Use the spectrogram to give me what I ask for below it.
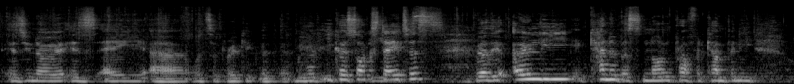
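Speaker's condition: No condition

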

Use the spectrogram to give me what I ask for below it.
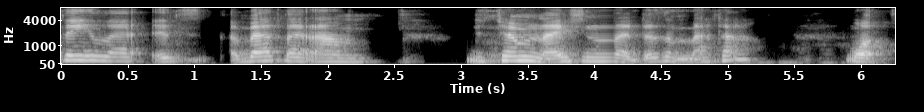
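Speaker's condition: Slurred speech after brainstem stroke, mild; initially unable to talk, relearned speech, now mild slurring, not very obvious

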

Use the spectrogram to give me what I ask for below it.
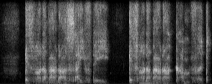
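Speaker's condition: Laryngectomy after cancer; voice box removed after cancer, cancer survivor; speaks and street preaches without voice box

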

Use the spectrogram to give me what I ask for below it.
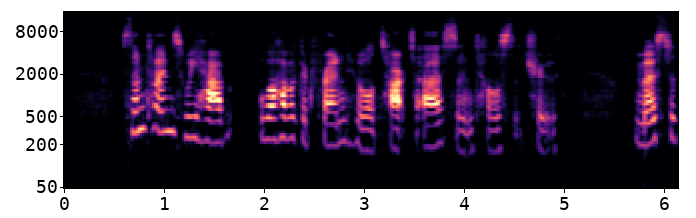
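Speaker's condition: Cleft lip and palate; clear speech

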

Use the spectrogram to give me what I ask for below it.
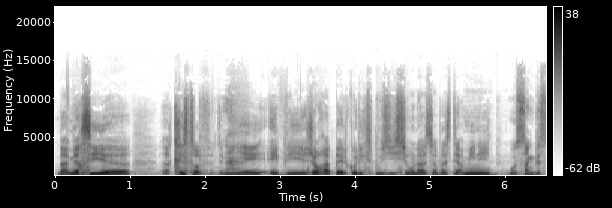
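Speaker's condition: No condition

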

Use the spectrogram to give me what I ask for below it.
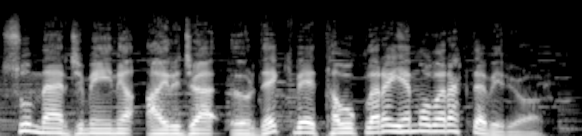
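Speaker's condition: No condition

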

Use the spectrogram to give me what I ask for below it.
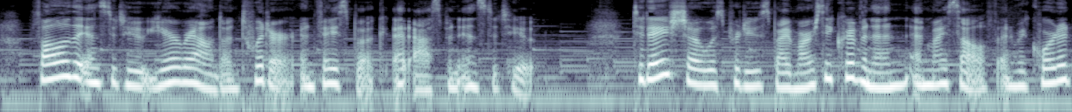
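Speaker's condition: No condition

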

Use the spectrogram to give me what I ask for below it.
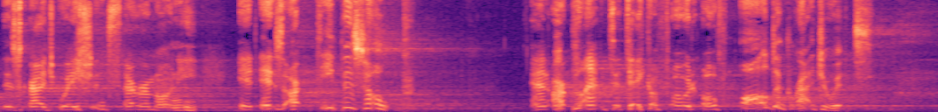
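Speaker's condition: Dysphonia; not painful

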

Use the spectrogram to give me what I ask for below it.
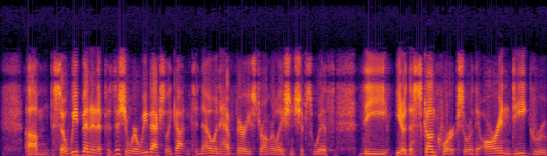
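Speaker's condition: No condition

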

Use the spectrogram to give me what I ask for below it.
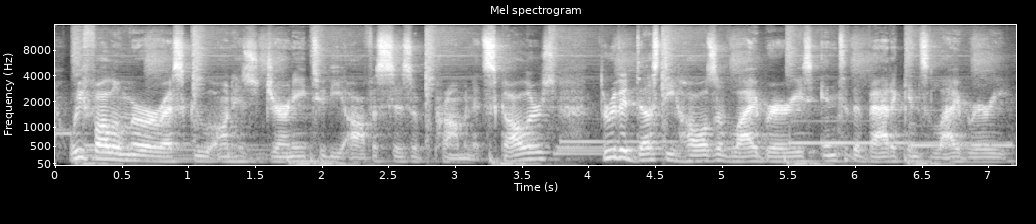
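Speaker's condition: No condition

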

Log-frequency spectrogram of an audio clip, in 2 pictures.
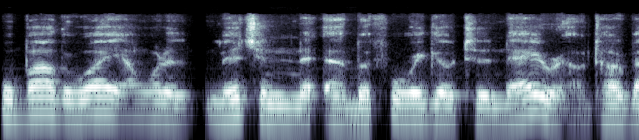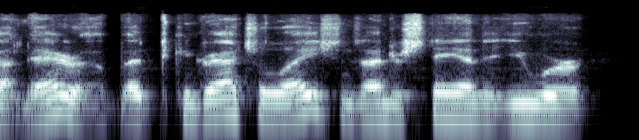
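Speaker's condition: No condition

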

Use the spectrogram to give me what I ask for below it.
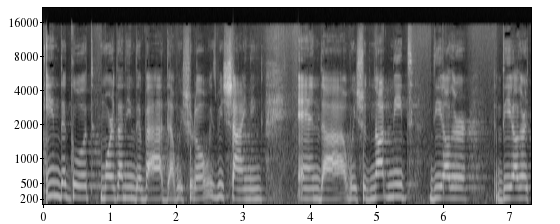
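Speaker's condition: No condition

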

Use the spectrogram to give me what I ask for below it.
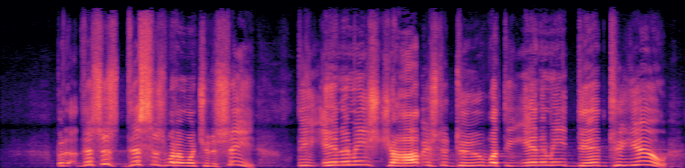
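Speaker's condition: No condition

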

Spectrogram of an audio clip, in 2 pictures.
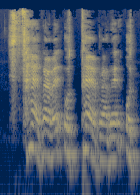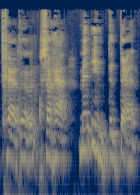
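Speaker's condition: Aphasia; knows words but cannot get them out, word-finding errors, garbled non-words, restarts, repetitions

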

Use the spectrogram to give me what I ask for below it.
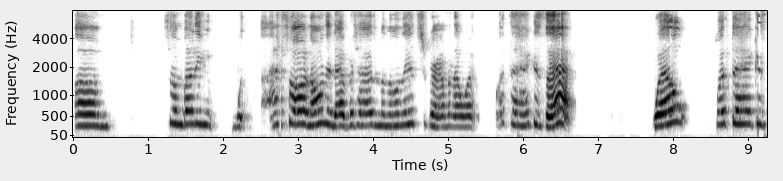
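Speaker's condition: Cerebral palsy; trains mace and clubs

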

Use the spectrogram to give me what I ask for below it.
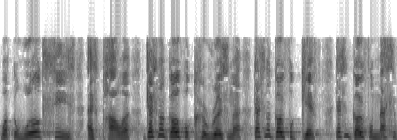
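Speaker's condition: Cleft palate, Pierre Robin syndrome

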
